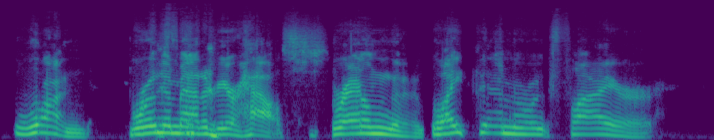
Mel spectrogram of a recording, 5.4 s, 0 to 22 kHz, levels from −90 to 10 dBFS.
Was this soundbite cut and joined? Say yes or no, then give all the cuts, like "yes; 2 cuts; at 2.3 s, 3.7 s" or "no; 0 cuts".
yes; 2 cuts; at 2.3 s, 3.1 s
